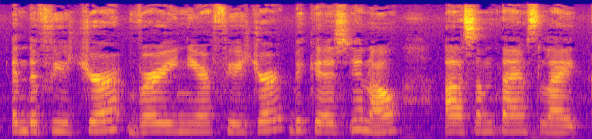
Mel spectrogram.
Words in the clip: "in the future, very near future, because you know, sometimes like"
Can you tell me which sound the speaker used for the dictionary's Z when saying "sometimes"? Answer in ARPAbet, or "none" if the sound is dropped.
S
